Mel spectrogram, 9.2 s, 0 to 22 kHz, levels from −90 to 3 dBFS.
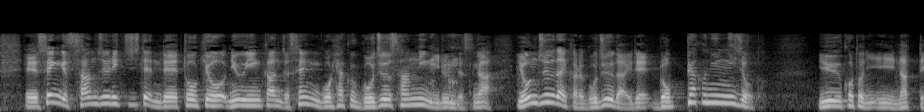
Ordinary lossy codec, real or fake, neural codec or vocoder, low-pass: AAC, 48 kbps; real; none; 7.2 kHz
